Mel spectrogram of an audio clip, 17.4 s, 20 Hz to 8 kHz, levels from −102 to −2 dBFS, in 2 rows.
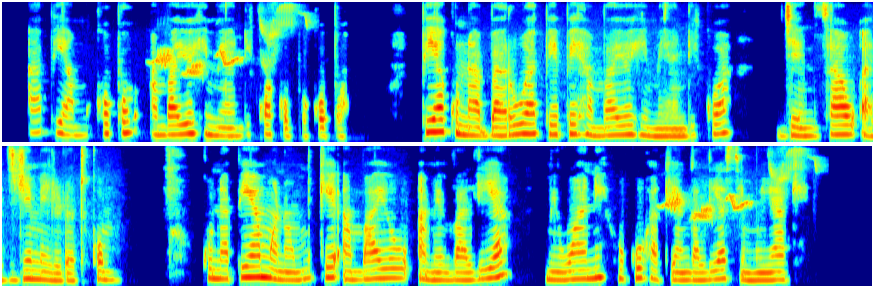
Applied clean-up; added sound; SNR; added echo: none; Bird; 7 dB; none.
